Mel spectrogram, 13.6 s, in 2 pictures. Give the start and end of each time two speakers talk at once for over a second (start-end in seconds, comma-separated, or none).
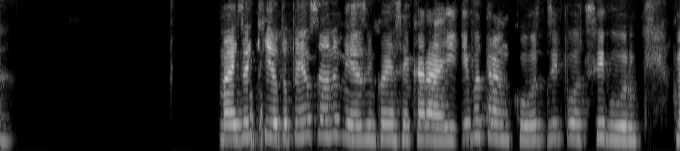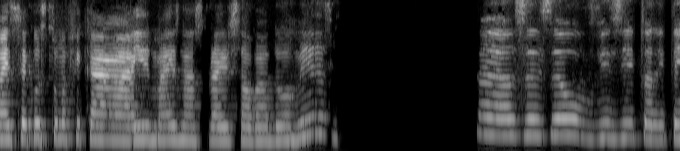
none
